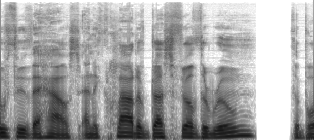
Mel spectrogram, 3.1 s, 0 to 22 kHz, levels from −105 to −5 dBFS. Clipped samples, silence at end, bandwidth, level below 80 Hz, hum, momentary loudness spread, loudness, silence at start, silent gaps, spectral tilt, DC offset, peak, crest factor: under 0.1%; 0 s; 18.5 kHz; -36 dBFS; none; 8 LU; -18 LUFS; 0 s; 2.56-2.89 s; -7.5 dB/octave; under 0.1%; -4 dBFS; 14 dB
